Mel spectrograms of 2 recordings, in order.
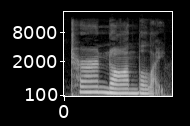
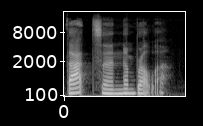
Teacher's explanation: we pronounce the words as if the consonant sound has moved from the end of the first word to the beginning of the next word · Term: consonant vowel linking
